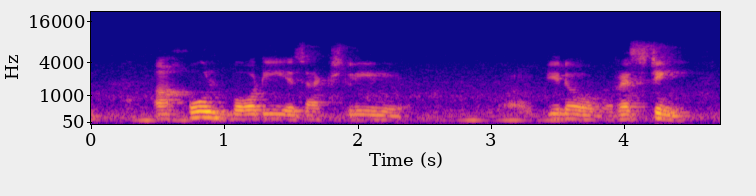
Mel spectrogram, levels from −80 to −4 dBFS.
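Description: No technical faults can be heard in this speech.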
